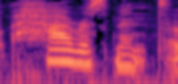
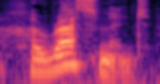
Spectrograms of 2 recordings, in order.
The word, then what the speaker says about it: harassment: Sexual harassment。 – OK， you can pronounce either harassment or harassment。 – Harassment，这两个都对。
